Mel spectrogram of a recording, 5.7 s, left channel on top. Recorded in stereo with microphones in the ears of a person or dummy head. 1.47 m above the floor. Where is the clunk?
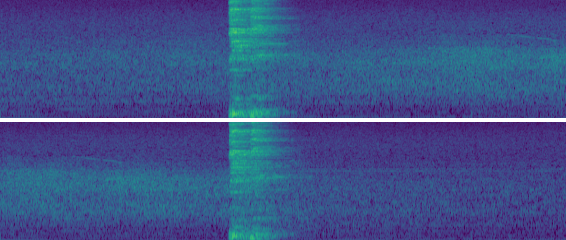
30° left (ahead or behind), 1.6 m.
